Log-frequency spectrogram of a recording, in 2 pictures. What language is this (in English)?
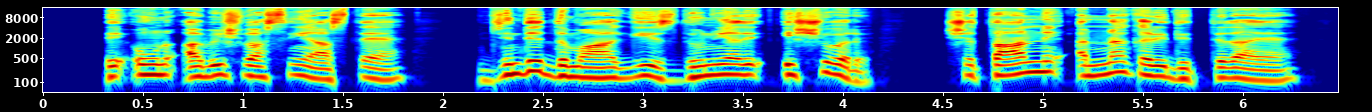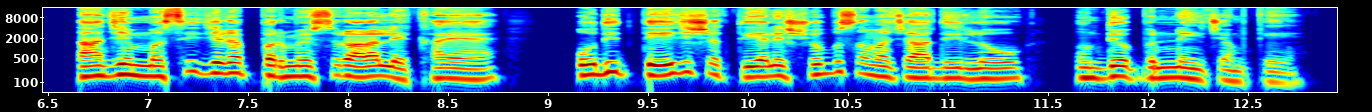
Dogri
